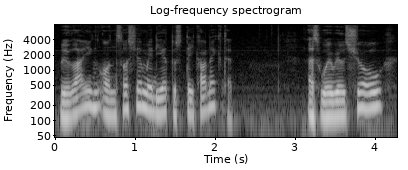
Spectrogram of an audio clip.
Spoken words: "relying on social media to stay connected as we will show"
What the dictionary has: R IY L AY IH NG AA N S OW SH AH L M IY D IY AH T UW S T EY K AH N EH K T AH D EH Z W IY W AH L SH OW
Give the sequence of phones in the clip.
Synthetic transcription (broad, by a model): R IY L AY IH NG AA N S OW SH AH L M IY D IY AH T UW S T EY K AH N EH K T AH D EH S W IY W AH L SH OW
